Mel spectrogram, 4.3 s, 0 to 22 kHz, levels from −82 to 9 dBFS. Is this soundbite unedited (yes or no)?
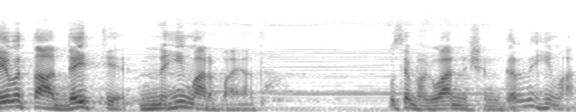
yes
